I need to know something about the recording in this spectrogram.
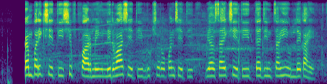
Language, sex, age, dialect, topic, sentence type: Marathi, male, 18-24, Standard Marathi, agriculture, statement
